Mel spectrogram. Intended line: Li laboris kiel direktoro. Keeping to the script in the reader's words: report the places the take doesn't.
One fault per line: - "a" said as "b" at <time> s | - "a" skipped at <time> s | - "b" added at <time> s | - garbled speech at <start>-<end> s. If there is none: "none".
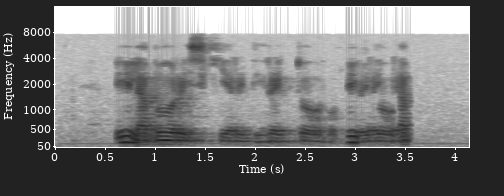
- garbled speech at 2.9-3.6 s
